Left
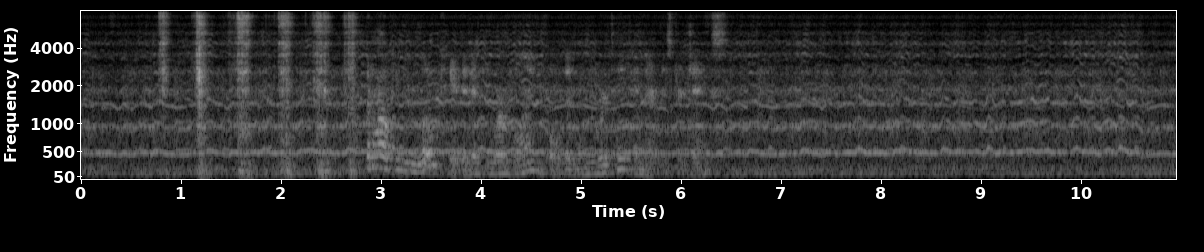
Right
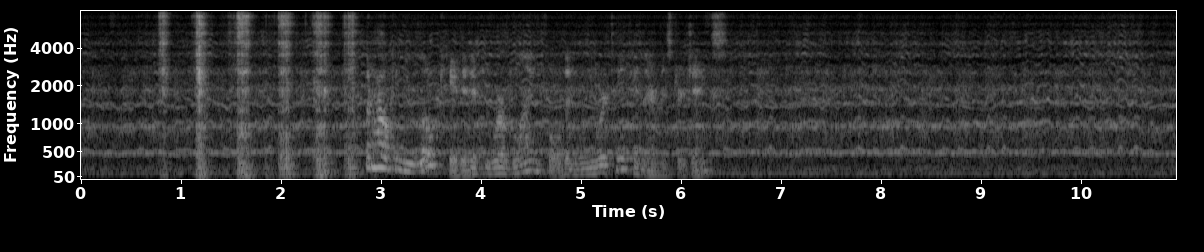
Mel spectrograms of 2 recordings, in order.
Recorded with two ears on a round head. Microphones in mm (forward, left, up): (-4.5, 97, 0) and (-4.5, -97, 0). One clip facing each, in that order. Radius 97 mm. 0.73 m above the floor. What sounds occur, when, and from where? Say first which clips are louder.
0.8 s tearing paper: even; 35° right (ahead or behind), 0.7 m
2.8 s a man speaking: right 2 dB; 50° right (ahead or behind), 1.6 m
